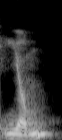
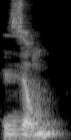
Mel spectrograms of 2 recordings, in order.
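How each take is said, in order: First: The word begins with a y sound. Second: The word begins with a z sound. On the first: "they say yum as" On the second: "they do mix up their consonants"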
